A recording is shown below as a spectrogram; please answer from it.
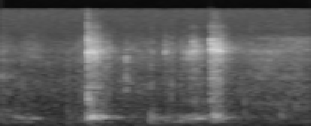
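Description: Plastic Lego bricks clicking and knocking as the model is handled and its parts are moved on a table: a sharp click about half a second in, then a few smaller clicks around a second and a half.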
